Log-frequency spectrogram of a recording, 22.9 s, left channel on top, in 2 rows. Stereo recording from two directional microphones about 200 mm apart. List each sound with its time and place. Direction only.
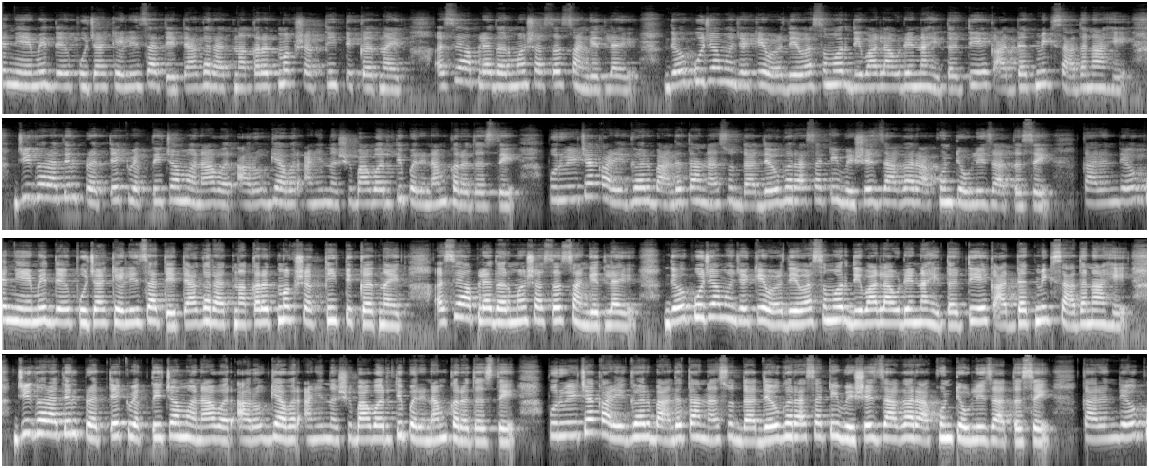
0.0 s a woman's voice: 25° right (ahead or behind)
